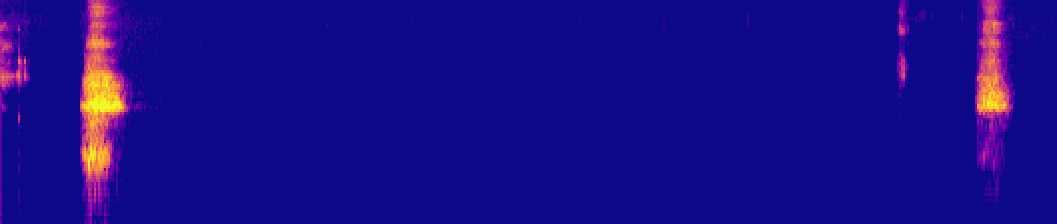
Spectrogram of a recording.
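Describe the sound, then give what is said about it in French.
Two deep, breathy human breaths, each short and soft, separated by a long stretch of silence. “On prend maintenant trois grandes respirations.”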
